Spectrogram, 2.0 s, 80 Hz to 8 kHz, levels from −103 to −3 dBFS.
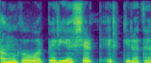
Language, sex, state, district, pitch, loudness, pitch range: Tamil, female, Tamil Nadu, Nilgiris, 210 Hz, -15 LUFS, 200-225 Hz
